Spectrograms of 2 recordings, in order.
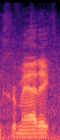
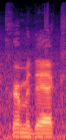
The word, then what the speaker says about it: Kermadec: i get you know i keep saying chromatic i guess you can say Kermadec there's a couple different pronunciations on it one of my many pronunciations of different words but I checked this I already look this one up and there's two different ways you could say it so Kermadec and chromatic island so actually I think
